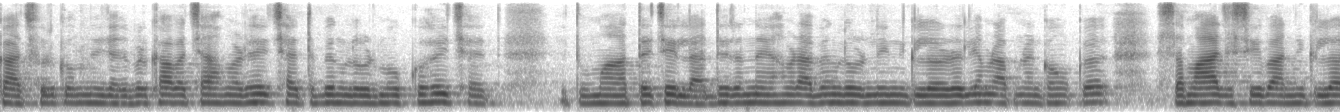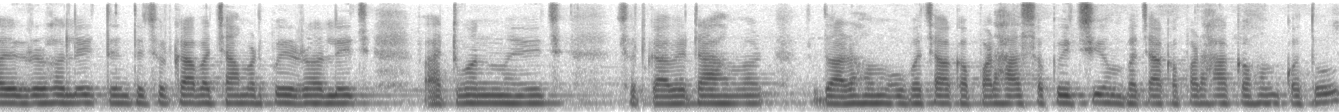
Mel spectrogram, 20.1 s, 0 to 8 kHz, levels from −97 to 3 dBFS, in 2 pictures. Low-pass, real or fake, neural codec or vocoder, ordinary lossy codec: 7.2 kHz; real; none; none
